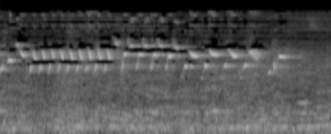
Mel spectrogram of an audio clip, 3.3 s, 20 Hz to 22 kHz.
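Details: Goldfinch mule (mesto), Sunday morning café gathering in Ksar el-Kebir, 16 February 2020. A continuous run of quick, high, sparkling twitters and trills, with faint voices in the room behind.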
